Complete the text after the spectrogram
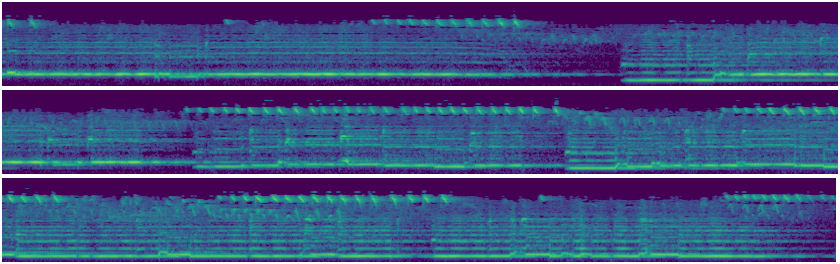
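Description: A handmade wooden flute plays a slow, wandering melody of long sustained notes with an airy, breathy edge, heard alone without any talking.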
